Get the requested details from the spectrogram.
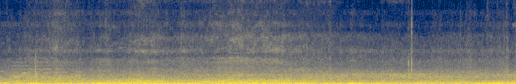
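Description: Traffic rumbles steadily on a city street nearby.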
